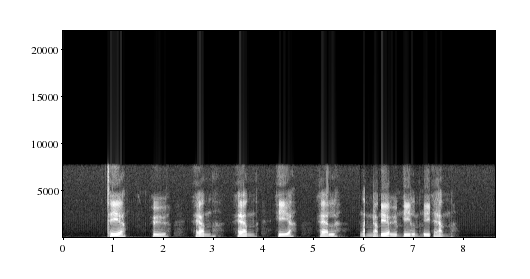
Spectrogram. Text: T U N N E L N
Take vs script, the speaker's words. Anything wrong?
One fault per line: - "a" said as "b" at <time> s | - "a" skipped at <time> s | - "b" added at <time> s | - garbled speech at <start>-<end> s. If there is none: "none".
- garbled speech at 5.9-7.3 s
